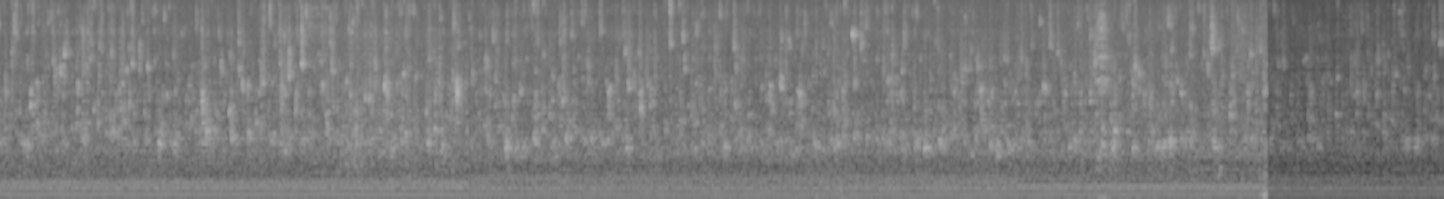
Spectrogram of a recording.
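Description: Water dripping and trickling, many small irregular drops over a steady low hum. The dripping stops suddenly about sixteen seconds in, leaving only the fainter hum.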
